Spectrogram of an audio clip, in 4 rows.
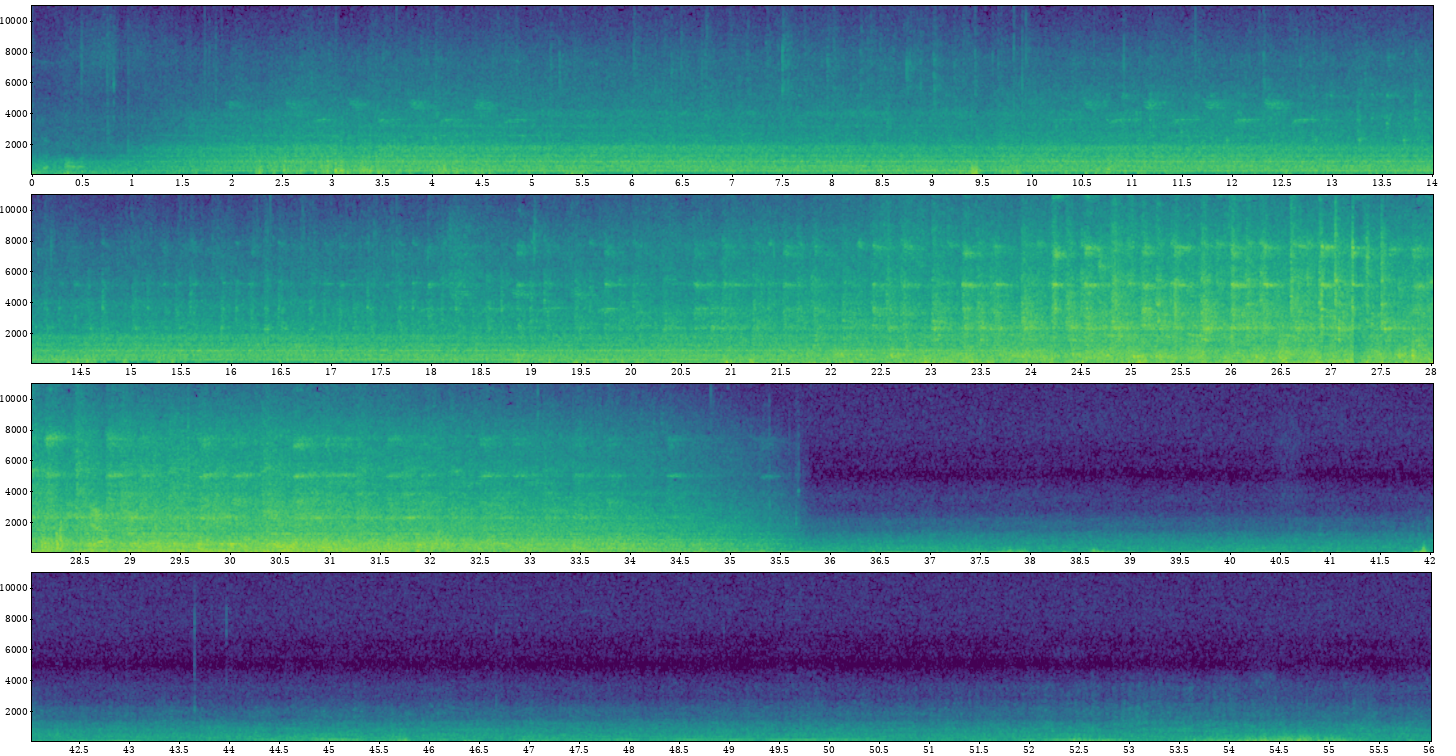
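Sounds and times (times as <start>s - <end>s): steam locomotive running slowly: 0.0s - 56.0s
wheels clicking over rail joints: 0.2s - 35.8s.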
